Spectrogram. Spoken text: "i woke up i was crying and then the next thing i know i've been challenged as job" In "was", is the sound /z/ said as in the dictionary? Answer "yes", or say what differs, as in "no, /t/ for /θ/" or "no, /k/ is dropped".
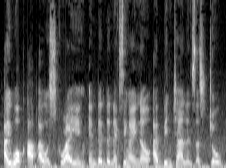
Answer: no, /s/ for /z/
